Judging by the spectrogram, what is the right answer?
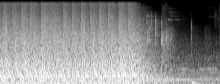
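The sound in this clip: Rapid automatic gunfire in a video game, aimed at a cyberpsycho. A dense, continuous, loud burst of shots lasts about a second and a half, then thins out and tails off. No voices.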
